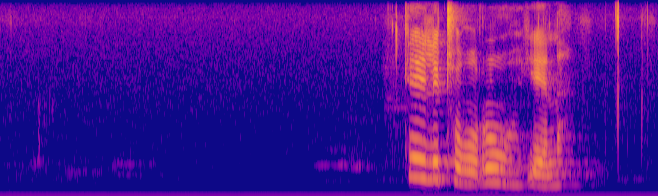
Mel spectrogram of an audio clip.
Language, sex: Northern Sotho, female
